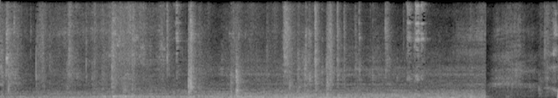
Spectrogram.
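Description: A lift hums steadily as it moves.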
